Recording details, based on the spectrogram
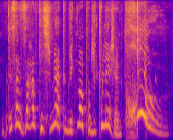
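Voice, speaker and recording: A woman's voice: high voice, big pitch swings, a little fast, mellow. A woman improvising a bossy, teasing young recruiter in comedy role-play, goading in casual slang. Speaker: amateur role-player on a stream.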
